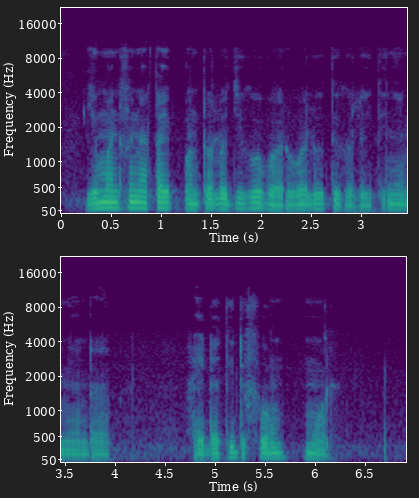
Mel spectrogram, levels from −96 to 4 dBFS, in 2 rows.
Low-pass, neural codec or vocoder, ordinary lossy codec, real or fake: 9.9 kHz; none; Opus, 24 kbps; real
